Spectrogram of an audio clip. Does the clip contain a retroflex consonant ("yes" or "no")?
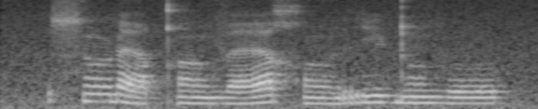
yes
